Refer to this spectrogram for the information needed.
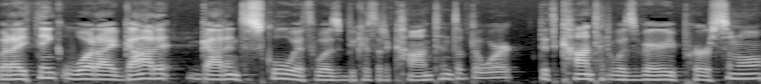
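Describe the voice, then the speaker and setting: Over a quiet background, a man with a plain, everyday voice and an American accent speaks at a fairly quick pace and medium pitch, with ordinary pitch variation and hardly any pauses. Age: 30s. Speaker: painter. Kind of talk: interview.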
